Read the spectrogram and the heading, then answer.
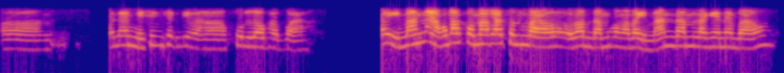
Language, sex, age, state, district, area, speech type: Assamese, female, 45-60, Assam, Morigaon, rural, conversation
